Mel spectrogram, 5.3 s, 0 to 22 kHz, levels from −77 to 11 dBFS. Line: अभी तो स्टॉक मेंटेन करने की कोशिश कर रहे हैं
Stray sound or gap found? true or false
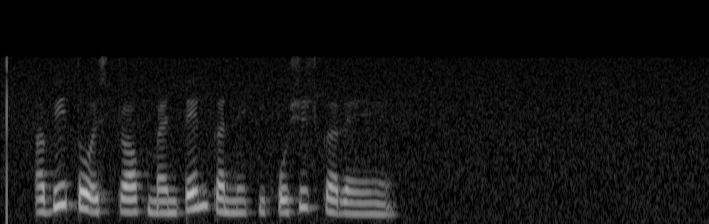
false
